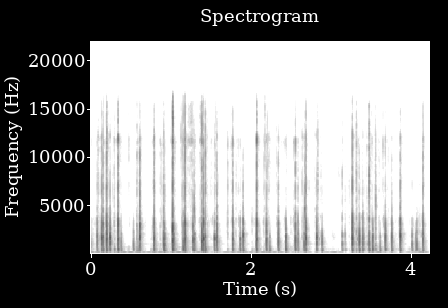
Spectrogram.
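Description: A mechanical keyboard (Dolphin 2021) with a brass plate and plastic keycaps, black alphas and white modifiers, is typed on with the fingertips of two hands. Quick, bright, clicky keystrokes come in fast runs with a short pause near the middle. Each click is sharp and dies away almost at once, with very little low end.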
